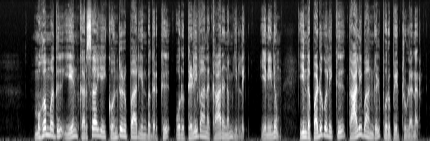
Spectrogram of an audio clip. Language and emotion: Tamil, neutral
